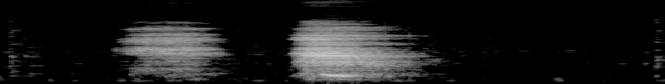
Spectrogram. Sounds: Sigh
